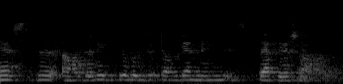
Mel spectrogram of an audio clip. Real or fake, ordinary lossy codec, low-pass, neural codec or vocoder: fake; Opus, 16 kbps; 7.2 kHz; codec, 16 kHz, 1.1 kbps, Voila-Tokenizer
